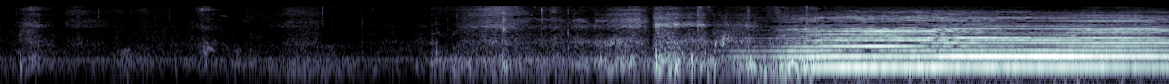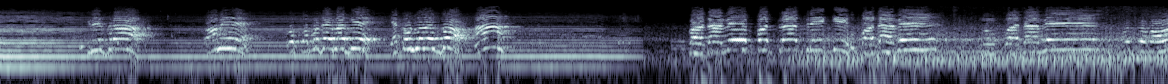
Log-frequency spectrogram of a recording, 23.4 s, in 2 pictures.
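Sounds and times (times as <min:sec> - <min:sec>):
low noise: 0:00.0 - 0:23.3
deep horn of a launch boat being boarded: 0:07.2 - 0:18.4.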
